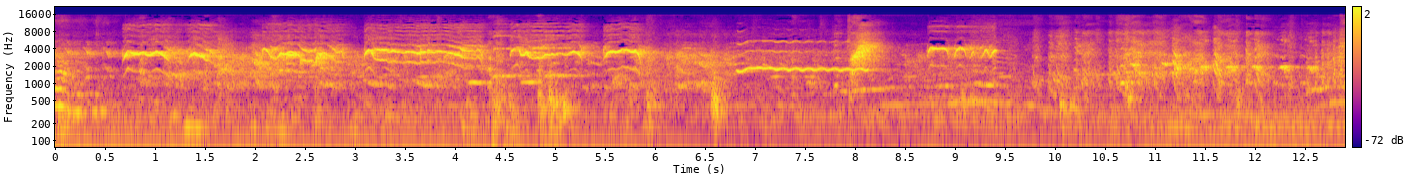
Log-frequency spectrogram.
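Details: Black-throated laughingthrush fighting song, a busy run of high, rapid chattering and whistled notes in bursts, then longer sliding whistles and pauses.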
